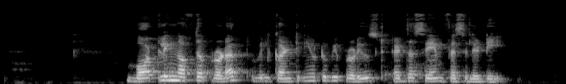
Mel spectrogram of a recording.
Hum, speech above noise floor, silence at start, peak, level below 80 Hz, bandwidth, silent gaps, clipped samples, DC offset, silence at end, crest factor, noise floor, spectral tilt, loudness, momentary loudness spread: none; 49 dB; 1.25 s; -2 dBFS; -58 dBFS; 11.5 kHz; none; under 0.1%; under 0.1%; 0.6 s; 18 dB; -66 dBFS; -6.5 dB/octave; -18 LUFS; 10 LU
